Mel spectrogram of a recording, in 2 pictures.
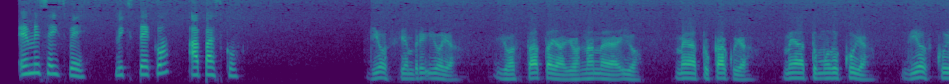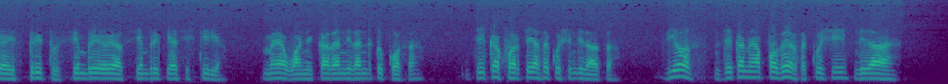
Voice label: mixtec diagnostic spanish mexico

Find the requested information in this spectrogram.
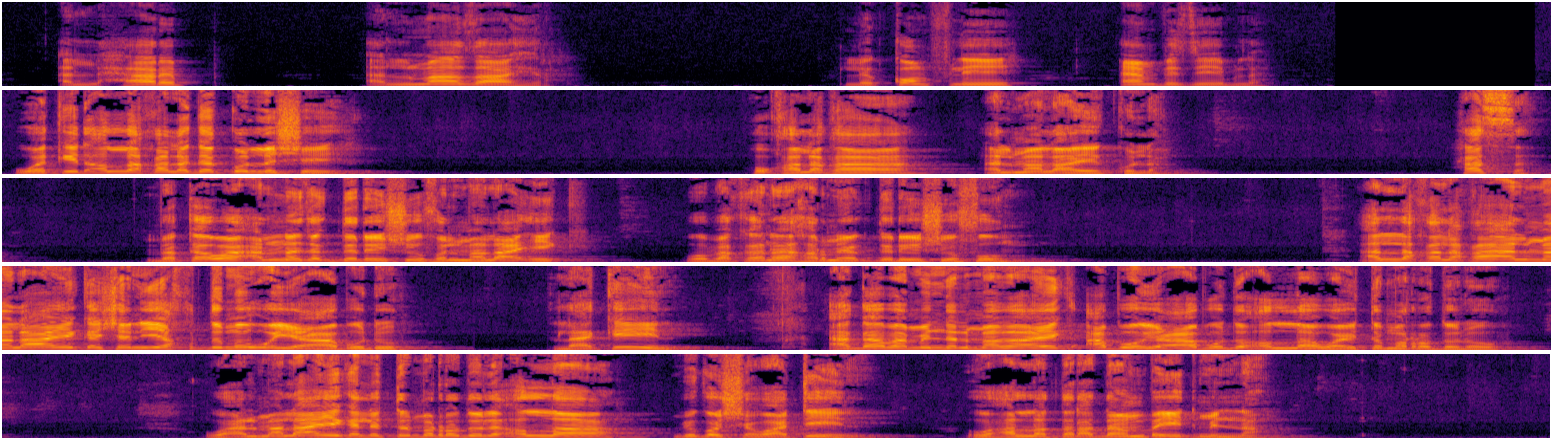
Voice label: unseen conflict, chadian arabic

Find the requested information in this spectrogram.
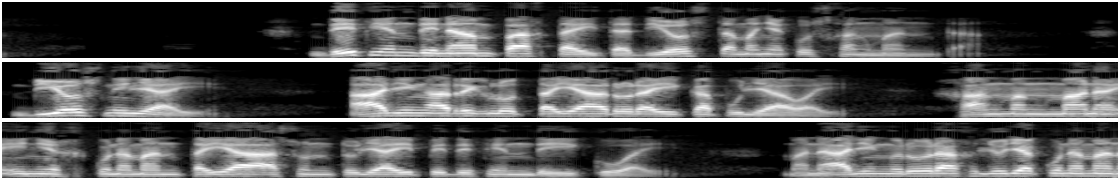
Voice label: salmos, quechua ayacucho

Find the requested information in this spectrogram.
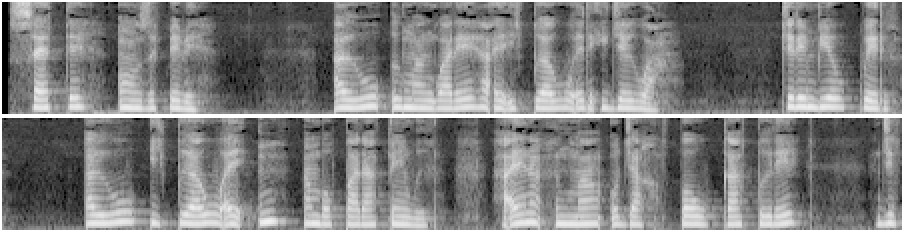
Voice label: john guarani mbya, bible

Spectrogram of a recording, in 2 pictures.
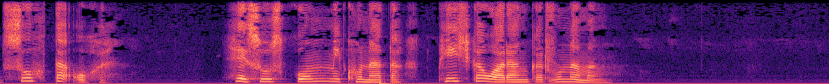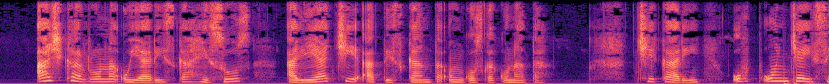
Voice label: quechua norte de bolivia apolo

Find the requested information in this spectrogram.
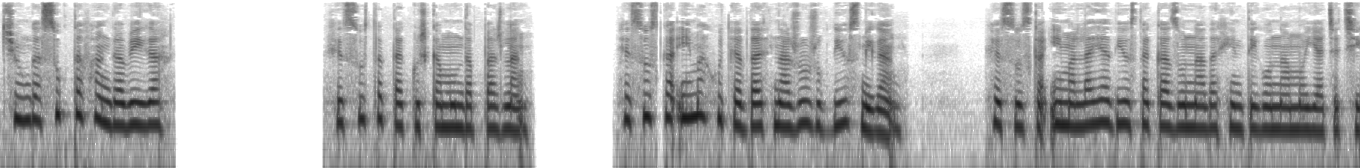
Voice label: good news quichua de salasaca

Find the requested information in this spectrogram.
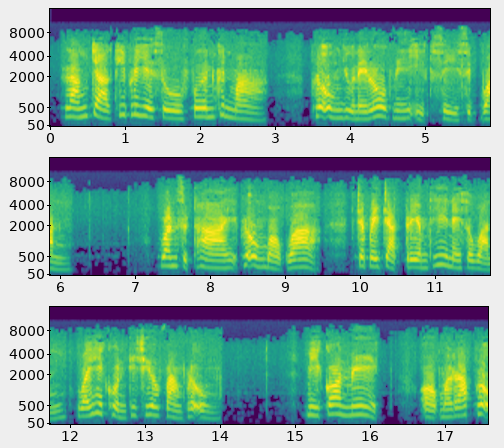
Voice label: good news short thai central

